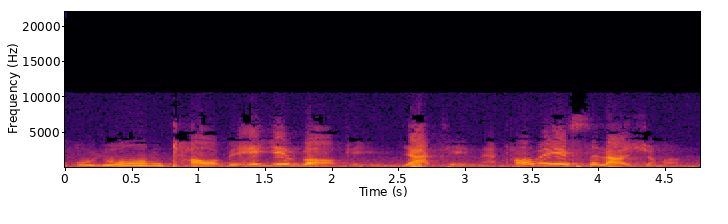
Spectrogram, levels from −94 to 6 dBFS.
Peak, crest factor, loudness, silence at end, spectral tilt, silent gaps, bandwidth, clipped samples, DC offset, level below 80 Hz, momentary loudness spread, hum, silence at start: 0 dBFS; 18 dB; -19 LUFS; 0 s; -6.5 dB/octave; none; 10.5 kHz; under 0.1%; under 0.1%; -36 dBFS; 13 LU; none; 0 s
